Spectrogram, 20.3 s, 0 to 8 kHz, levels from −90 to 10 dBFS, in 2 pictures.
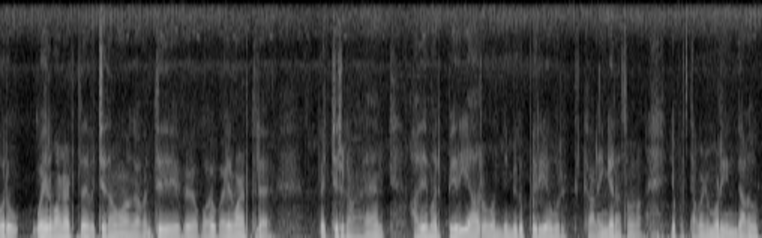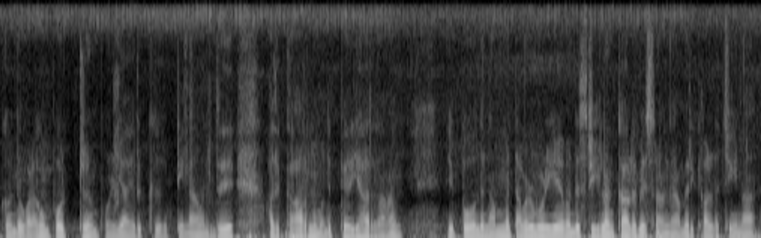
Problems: constant background noise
